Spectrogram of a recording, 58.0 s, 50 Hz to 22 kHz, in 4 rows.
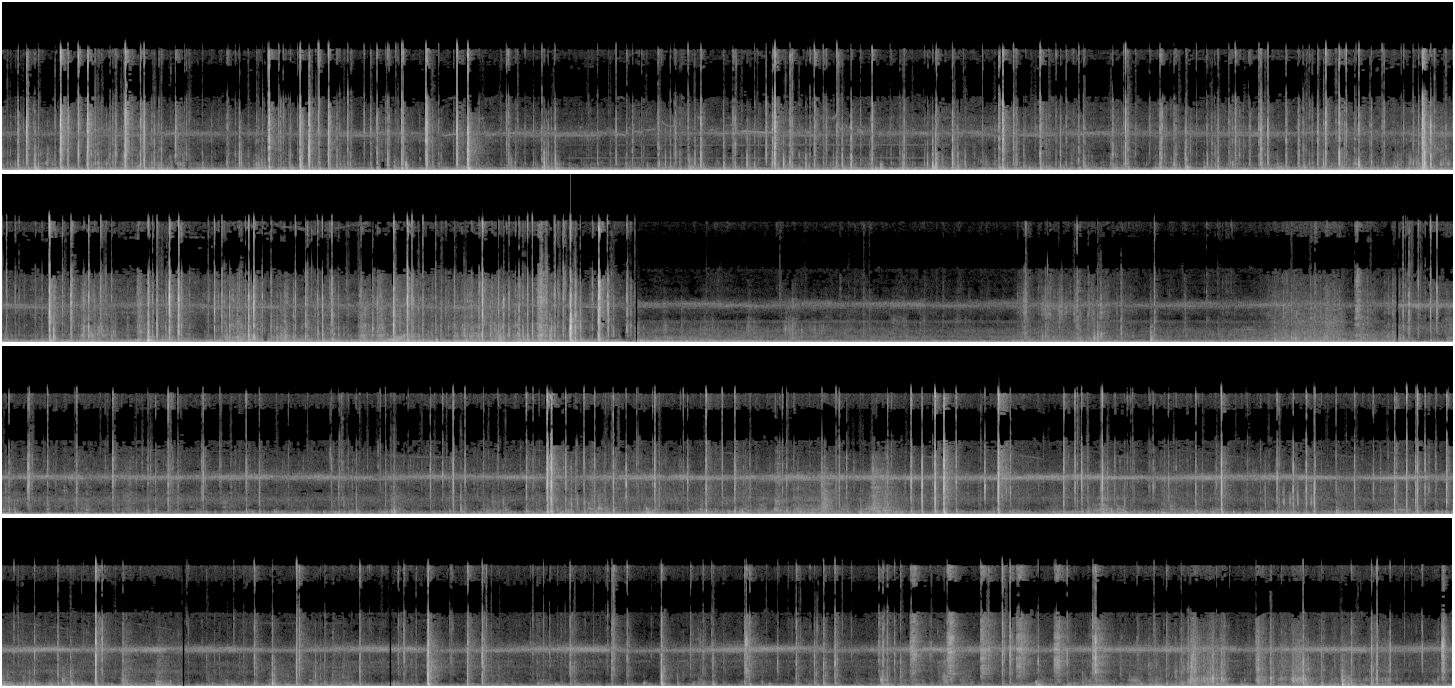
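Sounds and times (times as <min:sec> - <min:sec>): burning logs popping and snapping: 0:00.0 - 0:58.0
low rumble of flames: 0:00.0 - 0:58.0.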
